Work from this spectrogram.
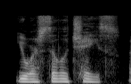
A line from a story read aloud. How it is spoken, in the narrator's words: I said quietly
